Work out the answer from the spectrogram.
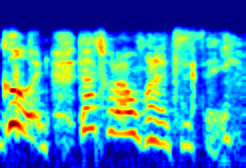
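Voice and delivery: loud, high burst of approval; imitated emphatic approval. Imitating brother hearing the hillbilly insult, loud approval. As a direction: punch it out loudly, as the eager brother.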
